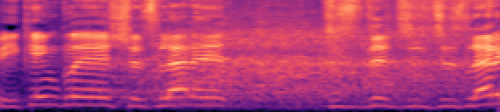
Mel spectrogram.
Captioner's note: laughter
